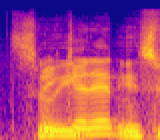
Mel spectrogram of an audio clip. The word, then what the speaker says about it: Suikoden: Suikoden.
